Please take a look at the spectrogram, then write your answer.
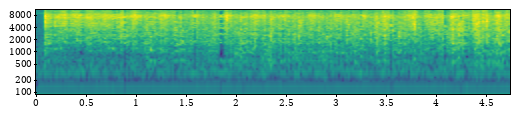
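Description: Eggs and sugar whisked together in a bowl, a continuous busy scratching and rattling with a steady low hum beneath, close and constant throughout.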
